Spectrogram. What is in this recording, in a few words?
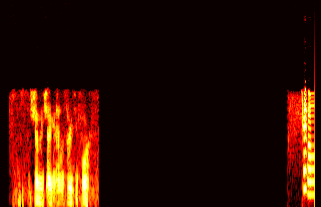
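Police Northeast District Dispatch; Raleigh; wake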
